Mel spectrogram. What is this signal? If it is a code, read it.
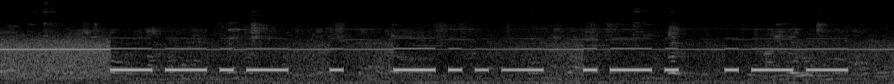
Morse code, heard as a keyed tone, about 9 wpm, 680 Hz, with a steady whistle near 1960 Hz and the noise of a crowd indoors. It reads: QEXRW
